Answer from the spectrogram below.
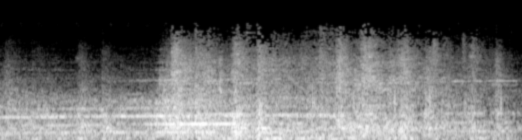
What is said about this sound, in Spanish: Espera a que pase un tren.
